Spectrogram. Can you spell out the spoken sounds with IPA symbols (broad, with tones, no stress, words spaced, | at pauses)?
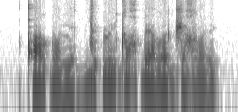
qʼo˦lˠɗo˨ne˧ɡ ɟʉ˦˨ʔɭy˦˨do˦ʁɓe˦˨ lˠʉ˦ d͡ʒɪ˦ʁ lˠy˨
